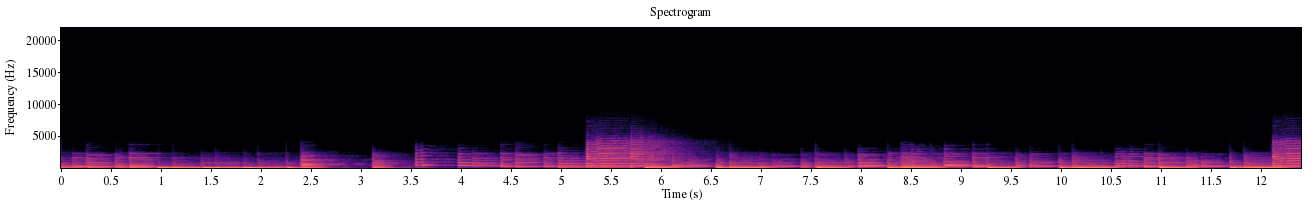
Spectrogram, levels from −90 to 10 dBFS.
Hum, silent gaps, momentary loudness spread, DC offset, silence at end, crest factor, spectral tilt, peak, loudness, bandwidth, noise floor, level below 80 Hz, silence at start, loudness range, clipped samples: none; none; 11 LU; 0.4%; 0 s; 16 dB; -9.5 dB/octave; -4 dBFS; -21 LUFS; 5 kHz; -41 dBFS; -24 dBFS; 0 s; 4 LU; under 0.1%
